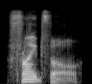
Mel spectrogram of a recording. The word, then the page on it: frightful: British English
